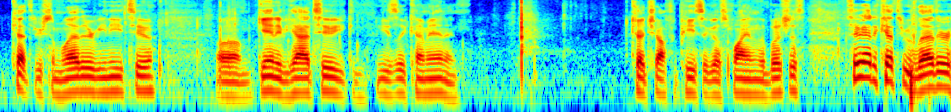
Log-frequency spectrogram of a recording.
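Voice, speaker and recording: A man's voice: on the low side, warm tone. A middle-aged man with a head cold, chatting casually outdoors as he demos a knife and jokes along the way. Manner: chatty, jokey, says "guys" and "bam" a lot. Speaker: knife reviewer. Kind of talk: casual product demo. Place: backyard, outdoors.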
